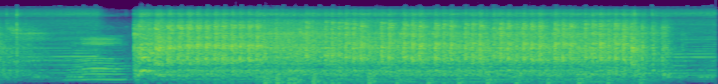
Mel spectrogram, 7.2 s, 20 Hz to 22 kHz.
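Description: A BMW K100 café racer engine cranks and catches, then runs roughly at a fast, uneven beat without settling into an idle, loud and close, with a brief whirring before it fires.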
